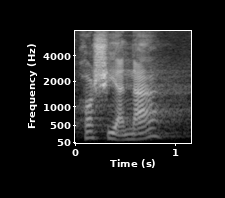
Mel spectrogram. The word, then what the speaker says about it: Hosianna: Also Hosianna ist ein hebräisches Wort, Hoshiana wird das ausgesprochen. Und Jesus ist ja eigentlich auch ein hebräischer Name, wird ausgesprochen Jeshua.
